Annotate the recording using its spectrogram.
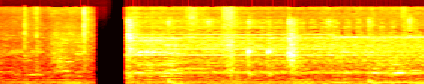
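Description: Hip-hop music with a steady, deep bass line, under indistinct voices; the sound cuts out completely for a moment about a second in.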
